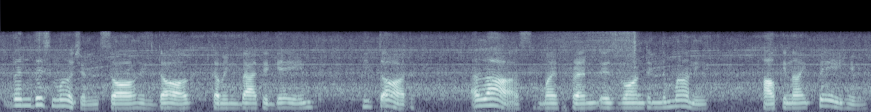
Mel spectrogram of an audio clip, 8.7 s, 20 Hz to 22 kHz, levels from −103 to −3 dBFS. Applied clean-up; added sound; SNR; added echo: none; Drill + Domestic sounds, home sounds; 13 dB; none.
